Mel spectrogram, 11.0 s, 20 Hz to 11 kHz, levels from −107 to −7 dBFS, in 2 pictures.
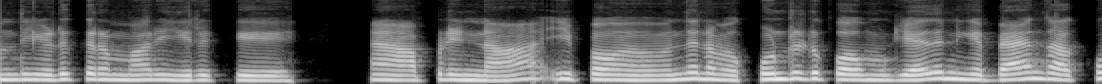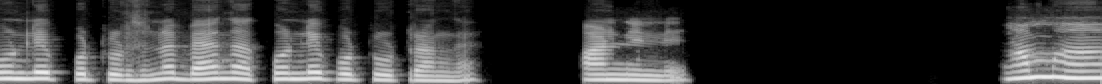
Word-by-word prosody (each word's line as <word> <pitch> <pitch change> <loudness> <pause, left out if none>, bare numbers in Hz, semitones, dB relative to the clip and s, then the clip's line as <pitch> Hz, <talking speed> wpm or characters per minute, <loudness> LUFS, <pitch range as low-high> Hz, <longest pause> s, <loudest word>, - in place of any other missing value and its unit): வந்து 205 0 0
எடுக்கற 215 +1 -1
மாரி 200 +1 -1
இருக்கு, 185 -1 -3 0.6
அ - - +1 0.2
அப்படின்னா, 185 -2 -1 0.3
இப்போ 210 0 -1 0.3
வந்து 215 +4 +1
நம்ம 195 -3 0
கொண்டுட்டு 235 +2 +2
போக 205 -1 +4
முடியாது. 195 +3 +1
நீங்க 210 -3 +1
பேங்க் 230 +2 +2
அக்கவுண்ட்லயே 245 +4 +2
போட்டு 215 -1 -3
விட 190 - -2
சொன்னா, 235 +4 0
பேங்க் 235 +1 +3
அக்கவுண்ட்லயே 235 +3 +1
போட்டு 210 -1 -2
விட்டுர்றாங்க, 180 -3 -4 0.7
ஆன்லைன்லயே. 195 -3 0 1.7
ஆமா. 305 0 +5
210 Hz, 130 wpm, -23 LUFS, 195-230 Hz, 1.7 s, ஆமா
